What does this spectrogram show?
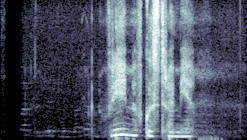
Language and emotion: Russian, sad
